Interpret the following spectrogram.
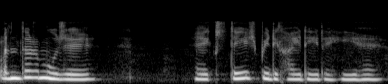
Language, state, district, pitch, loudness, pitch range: Hindi, Arunachal Pradesh, Lower Dibang Valley, 235 Hz, -14 LUFS, 230-265 Hz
